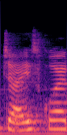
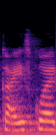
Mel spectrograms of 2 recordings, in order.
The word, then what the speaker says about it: chi-square: इसको हम चाई स्क्वायर भी प्रोनाउंस कर सकते हैं, काई स्क्वायर भी प्रोनाउंस कर सकते हैं, जैसे भी आपको ठीक लगे.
